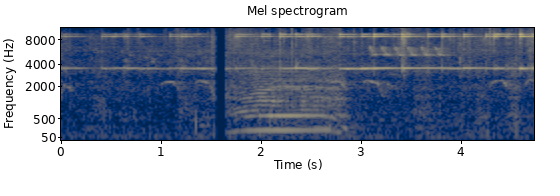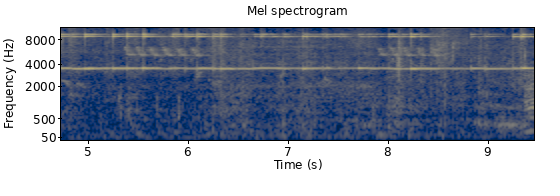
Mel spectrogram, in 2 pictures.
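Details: Khillar cattle, a native Maharashtra breed, give one clear, drawn-out low moo with rich harmonics lasting just over a second. Tinkling chime- or bell-like tones and chirping birds continue throughout.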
